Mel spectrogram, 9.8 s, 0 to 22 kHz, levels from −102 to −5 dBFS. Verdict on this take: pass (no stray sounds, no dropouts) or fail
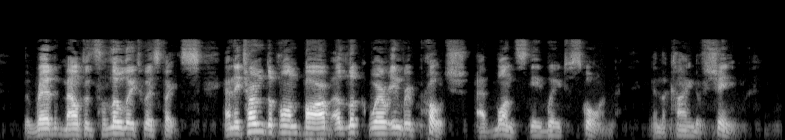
pass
